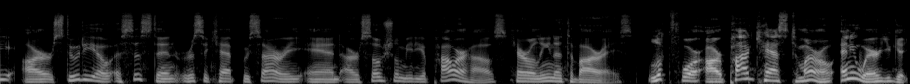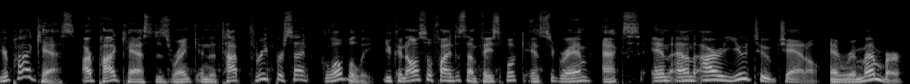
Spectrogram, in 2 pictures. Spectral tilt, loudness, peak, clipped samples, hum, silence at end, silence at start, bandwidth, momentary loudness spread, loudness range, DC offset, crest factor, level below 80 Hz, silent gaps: -5.5 dB/octave; -29 LUFS; -10 dBFS; under 0.1%; none; 0.1 s; 0 s; 14 kHz; 10 LU; 7 LU; under 0.1%; 18 dB; -58 dBFS; 12.25-12.30 s, 12.87-12.92 s, 15.06-15.10 s, 15.56-15.60 s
